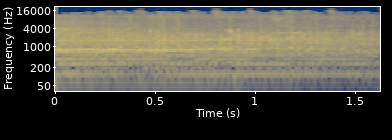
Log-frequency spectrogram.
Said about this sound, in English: Anybody clapping?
